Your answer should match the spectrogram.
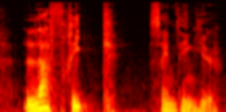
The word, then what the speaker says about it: Afrique: L'Afrique, same thing here. Final E, it's only the K at the end that you will hear. L'Afrique, okay?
